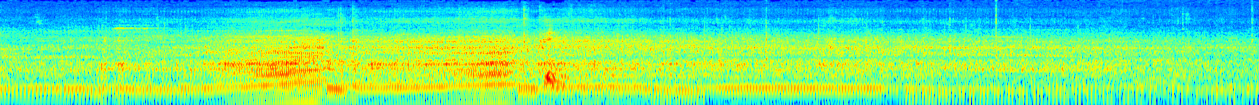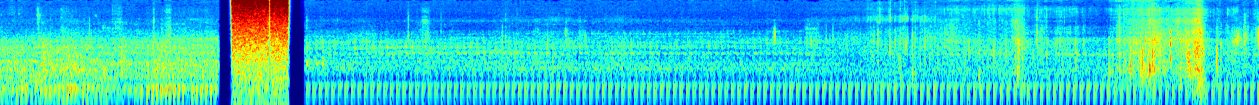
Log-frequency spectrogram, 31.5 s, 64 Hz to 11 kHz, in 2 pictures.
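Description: Suzuki underbone motorcycle's engine running while being ridden, rising and falling in pitch for the first several seconds, then a quieter steady hum. A sudden loud burst of hiss lasting under a second breaks in about 19 seconds in.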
